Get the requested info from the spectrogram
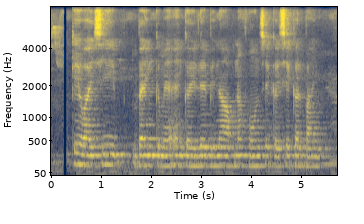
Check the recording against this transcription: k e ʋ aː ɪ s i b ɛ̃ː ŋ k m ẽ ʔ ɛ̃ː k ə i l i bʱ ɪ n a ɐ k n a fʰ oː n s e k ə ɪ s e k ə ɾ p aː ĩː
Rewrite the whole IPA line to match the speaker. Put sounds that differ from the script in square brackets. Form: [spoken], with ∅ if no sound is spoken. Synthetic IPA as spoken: k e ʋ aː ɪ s i b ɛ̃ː ŋ k m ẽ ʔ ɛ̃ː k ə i l [e] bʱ ɪ n a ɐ [p] n a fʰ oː n s e k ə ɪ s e k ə ɾ p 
